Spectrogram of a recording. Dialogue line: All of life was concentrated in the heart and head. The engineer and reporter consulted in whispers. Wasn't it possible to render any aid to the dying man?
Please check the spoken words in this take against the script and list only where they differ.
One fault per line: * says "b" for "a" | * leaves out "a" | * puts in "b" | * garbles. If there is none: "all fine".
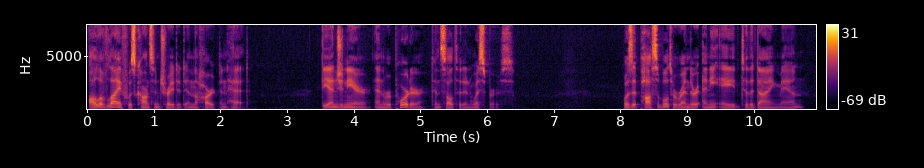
* says "Was" for "Wasn't"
